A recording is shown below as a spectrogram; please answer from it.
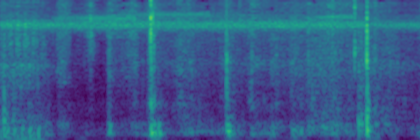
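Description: Cardboard shipping box being opened by hand: soft rustling of the flaps with a few sharp snaps, the loudest about three-quarters of a second in and near the end. A steady high insect buzz runs underneath.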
